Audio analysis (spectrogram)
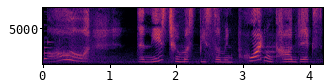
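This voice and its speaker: Woman in a put-on character voice at extremely high pitch, fairly slow pace, with clear background noise. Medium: video game. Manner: soft, warm and friendly.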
